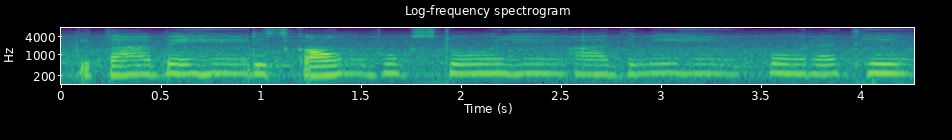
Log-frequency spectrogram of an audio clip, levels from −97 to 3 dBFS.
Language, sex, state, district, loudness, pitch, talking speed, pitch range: Hindi, female, Uttar Pradesh, Gorakhpur, -21 LUFS, 235 Hz, 140 wpm, 230-240 Hz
